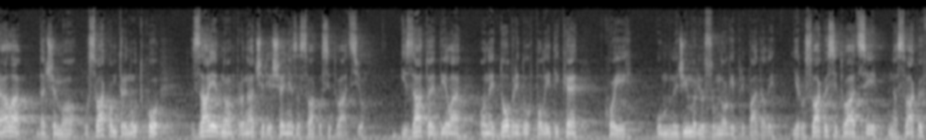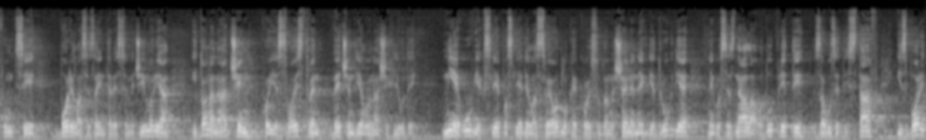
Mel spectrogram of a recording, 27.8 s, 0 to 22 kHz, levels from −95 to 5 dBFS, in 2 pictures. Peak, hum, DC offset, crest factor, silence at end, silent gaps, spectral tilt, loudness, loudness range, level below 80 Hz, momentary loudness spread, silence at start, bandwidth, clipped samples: 0 dBFS; none; 0.9%; 18 dB; 0 s; none; -5 dB/octave; -19 LUFS; 3 LU; -46 dBFS; 10 LU; 0 s; 17 kHz; under 0.1%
